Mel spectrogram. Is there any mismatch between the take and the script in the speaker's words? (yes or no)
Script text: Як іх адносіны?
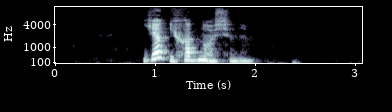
no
